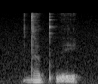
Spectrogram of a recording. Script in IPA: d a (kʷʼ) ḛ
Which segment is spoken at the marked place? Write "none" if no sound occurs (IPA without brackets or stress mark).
kʷʼ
